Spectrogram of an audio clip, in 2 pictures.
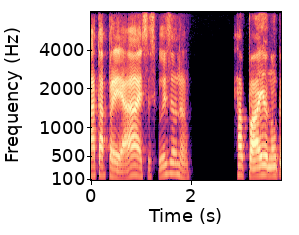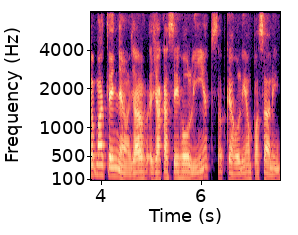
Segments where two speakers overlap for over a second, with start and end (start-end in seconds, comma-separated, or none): none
